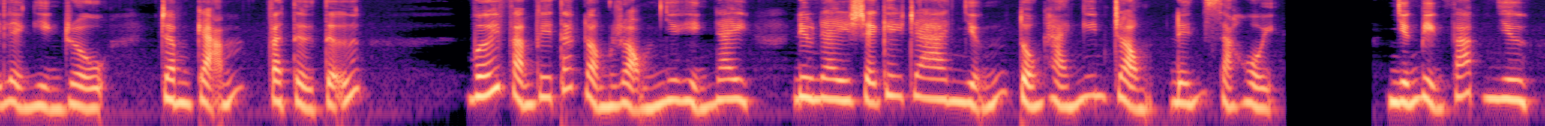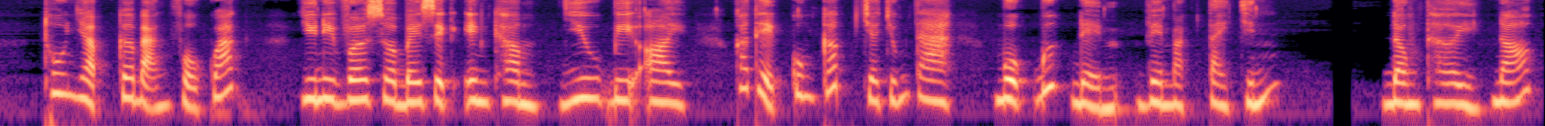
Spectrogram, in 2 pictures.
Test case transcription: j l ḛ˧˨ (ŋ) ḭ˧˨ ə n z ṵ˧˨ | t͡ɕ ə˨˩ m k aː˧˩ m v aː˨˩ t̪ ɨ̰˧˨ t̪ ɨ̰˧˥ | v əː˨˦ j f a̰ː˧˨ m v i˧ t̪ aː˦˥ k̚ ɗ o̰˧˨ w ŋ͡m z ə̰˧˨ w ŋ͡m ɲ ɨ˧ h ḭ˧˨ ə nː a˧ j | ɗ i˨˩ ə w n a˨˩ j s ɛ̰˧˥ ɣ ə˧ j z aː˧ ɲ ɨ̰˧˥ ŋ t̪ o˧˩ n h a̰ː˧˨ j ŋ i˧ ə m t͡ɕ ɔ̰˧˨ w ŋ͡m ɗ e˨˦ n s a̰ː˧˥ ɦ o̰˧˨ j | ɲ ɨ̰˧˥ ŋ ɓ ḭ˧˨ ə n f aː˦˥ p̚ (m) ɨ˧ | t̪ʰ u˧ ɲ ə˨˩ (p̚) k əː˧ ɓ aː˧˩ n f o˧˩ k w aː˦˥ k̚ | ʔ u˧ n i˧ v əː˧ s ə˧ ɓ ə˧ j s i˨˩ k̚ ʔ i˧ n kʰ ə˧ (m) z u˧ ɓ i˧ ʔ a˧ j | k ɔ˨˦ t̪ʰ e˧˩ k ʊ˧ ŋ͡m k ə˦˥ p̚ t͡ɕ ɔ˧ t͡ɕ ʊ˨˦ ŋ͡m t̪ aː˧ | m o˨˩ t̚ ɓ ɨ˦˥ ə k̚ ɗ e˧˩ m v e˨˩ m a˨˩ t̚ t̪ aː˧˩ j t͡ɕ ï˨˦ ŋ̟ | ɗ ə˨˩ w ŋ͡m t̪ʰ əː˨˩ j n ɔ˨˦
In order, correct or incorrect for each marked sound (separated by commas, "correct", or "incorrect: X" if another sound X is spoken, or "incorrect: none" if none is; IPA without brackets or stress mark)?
correct, incorrect: ɲ, correct, correct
